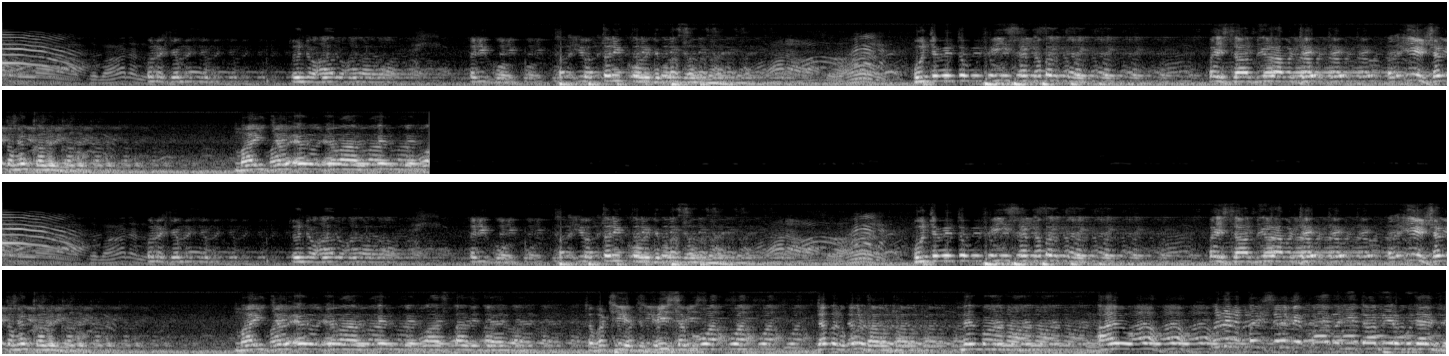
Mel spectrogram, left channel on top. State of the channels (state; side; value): drops out; left; at 18.8 s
